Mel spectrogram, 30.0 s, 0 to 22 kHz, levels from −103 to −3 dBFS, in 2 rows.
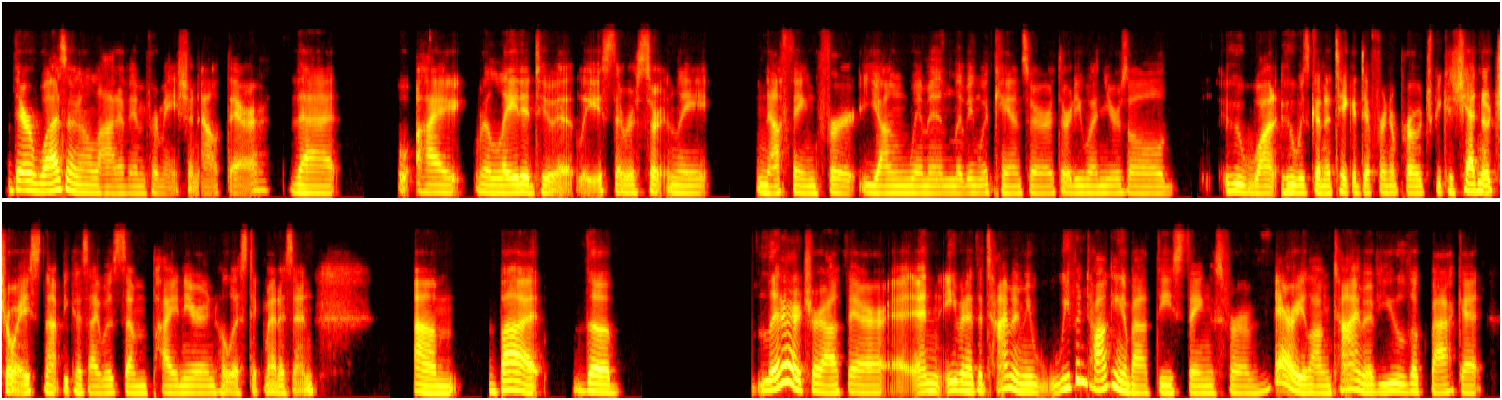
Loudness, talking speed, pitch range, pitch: -26 LUFS, 160 wpm, 135-155 Hz, 140 Hz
